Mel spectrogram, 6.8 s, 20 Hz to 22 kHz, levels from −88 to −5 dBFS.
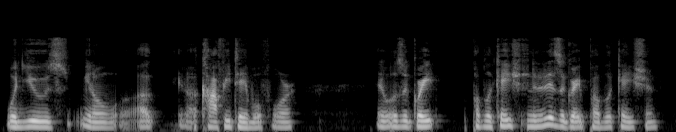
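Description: The whole speech clip has a rough, grainy edge, with noise between the harmonics and a thin, synthetic top end. That's likely low-delay AAC compression, AAC-ELD with its short frames, at a rate that fits about 32 kbps.

Right after "you know", around 1.91 to 1.96 s, there's a brief smeared, noisy patch before "coffee table for". That's AAC frame loss with concealment: about 30 ms of audio went missing and the decoder patched it from the last good spectrum.

A second, longer dropout of about 60 ms sits at 5.21 to 5.29 s, just before "and it is a".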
